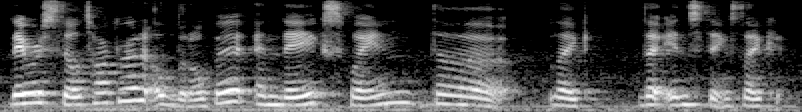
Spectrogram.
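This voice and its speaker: A woman's voice: on the high side, normal speed, a little mellow, a little hiss or hum, low-quality recording. A woman in her twenties co-hosting a podcast, chatting casually with many fillers and trailing sentences. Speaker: podcast co-host. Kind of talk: casual chat.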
